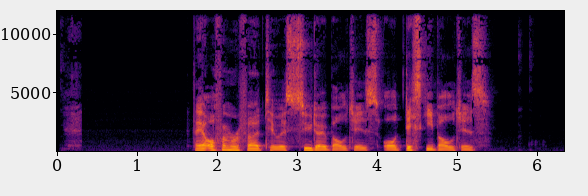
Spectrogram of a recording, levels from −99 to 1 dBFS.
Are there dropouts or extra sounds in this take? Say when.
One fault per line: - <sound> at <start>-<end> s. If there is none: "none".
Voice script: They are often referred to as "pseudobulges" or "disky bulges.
none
